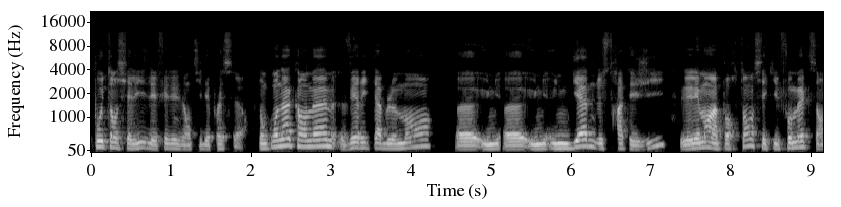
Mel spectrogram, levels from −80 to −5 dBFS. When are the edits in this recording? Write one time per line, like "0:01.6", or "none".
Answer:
0:02.0
0:05.1
0:07.3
